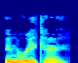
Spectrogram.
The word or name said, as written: enrique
